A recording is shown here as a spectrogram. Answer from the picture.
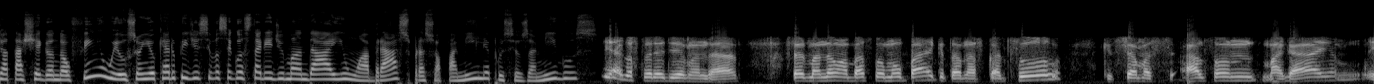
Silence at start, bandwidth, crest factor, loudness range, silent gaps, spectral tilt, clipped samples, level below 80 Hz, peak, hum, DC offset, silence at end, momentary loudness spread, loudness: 0 s; 14.5 kHz; 14 dB; 5 LU; none; -4.5 dB/octave; under 0.1%; -60 dBFS; -12 dBFS; none; under 0.1%; 0 s; 10 LU; -26 LUFS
